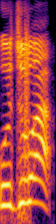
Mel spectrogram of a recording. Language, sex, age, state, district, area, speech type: Marathi, female, 18-30, Maharashtra, Buldhana, rural, read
